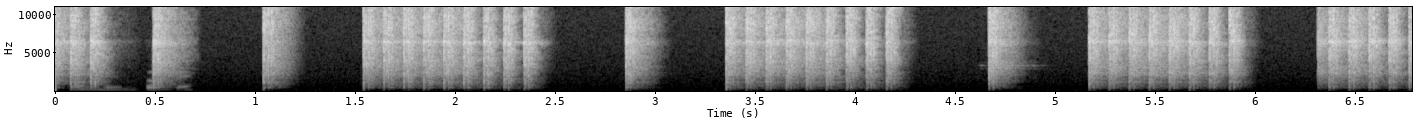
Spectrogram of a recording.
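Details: Male patient with L3–L4–L5–S1 disc bulges on MRI and bilateral sciatica with difficulty walking, during pelvic balancing and cervical adjustment: bursts of rapid sharp clicks in quick runs with pauses, from a handheld chiropractic adjusting instrument.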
